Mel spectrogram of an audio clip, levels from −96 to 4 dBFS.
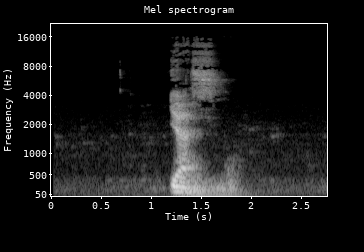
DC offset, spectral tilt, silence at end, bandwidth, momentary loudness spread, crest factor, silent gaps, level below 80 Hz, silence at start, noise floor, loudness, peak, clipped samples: under 0.1%; -5.5 dB/octave; 0.9 s; 14.5 kHz; 21 LU; 22 dB; none; -44 dBFS; 1.2 s; -61 dBFS; -19 LUFS; -2 dBFS; under 0.1%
